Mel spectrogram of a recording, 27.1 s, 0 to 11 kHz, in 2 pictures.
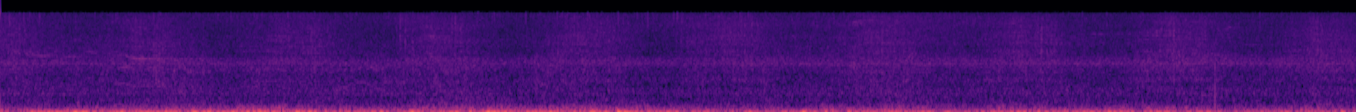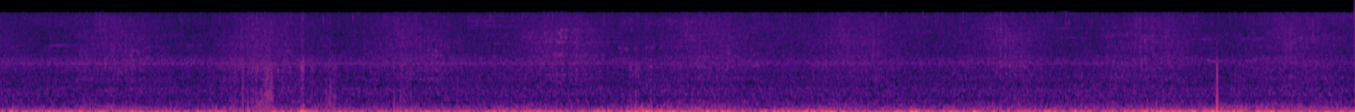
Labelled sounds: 1.1	1.9	killer whale, southern resident, 0.65 to 5.8 kHz
18.7	19.5	killer whale, southern resident, 1.3 to 5.5 kHz

